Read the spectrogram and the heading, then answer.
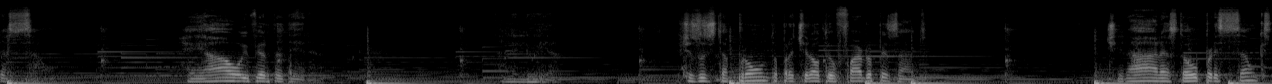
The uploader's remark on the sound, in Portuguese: Esta mensagem foi gravada ao vivo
